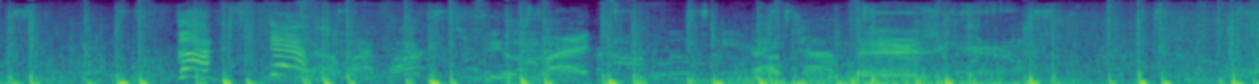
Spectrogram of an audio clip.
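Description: In Red Dead Redemption II, horse hooves clip-clop in a steady, brisk rhythm while a player talks over them almost throughout.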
